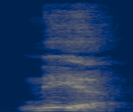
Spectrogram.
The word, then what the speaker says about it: Nia: a a and that's Cooperative economics we have Nia which means purpose ni Nia and again today's principle is Kumba Kumba is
